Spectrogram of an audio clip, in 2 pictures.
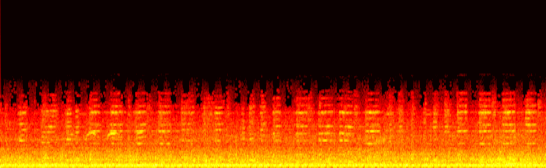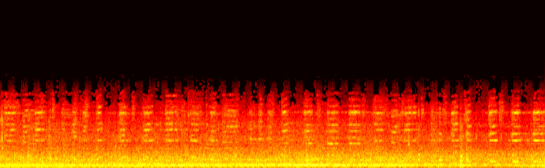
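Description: Steady engine and road noise of a car being driven, heard from inside its cabin, with music playing underneath.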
